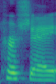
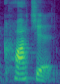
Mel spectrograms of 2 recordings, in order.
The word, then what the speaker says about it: crochet: multiple times in this I love how it pronounced crochet it was like crotchet or whatever it did not pronounce it correctly okay we're going to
